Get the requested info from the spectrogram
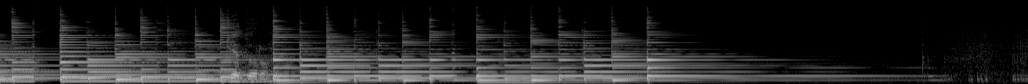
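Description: Nylon-string classical guitar fingerpicked in a steady chord arpeggio, about three notes a second. The chord changes to a lower bass note about three seconds in. The playing stops partway through and the last chord rings out and fades.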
